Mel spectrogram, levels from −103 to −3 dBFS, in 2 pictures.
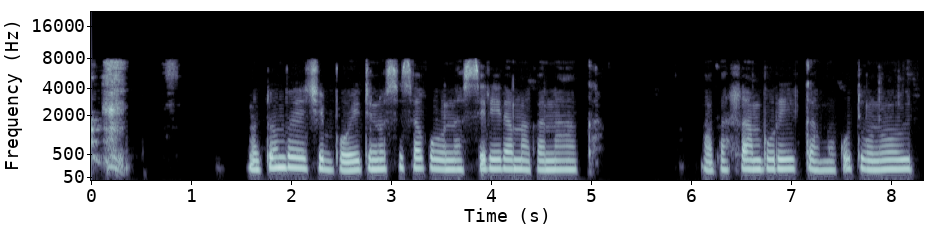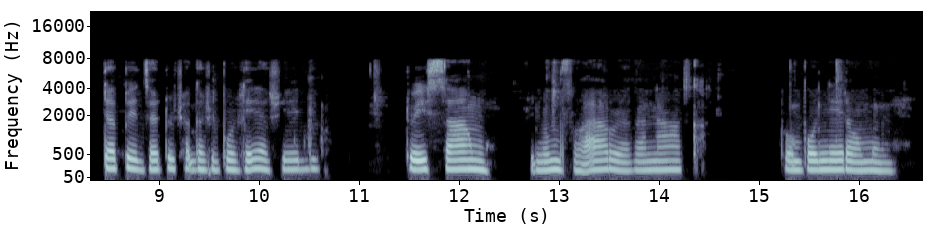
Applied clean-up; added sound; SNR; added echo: none; none; none; none.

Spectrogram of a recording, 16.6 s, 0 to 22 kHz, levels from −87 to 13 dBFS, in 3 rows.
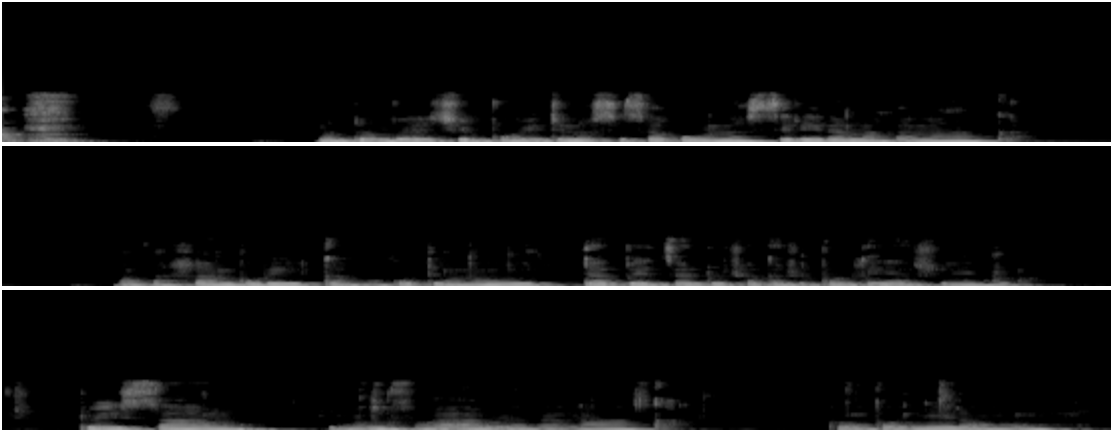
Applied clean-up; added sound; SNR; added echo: none; none; none; reverberation time 0.4 s.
